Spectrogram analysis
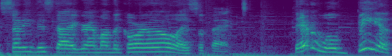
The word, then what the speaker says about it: Coriolis: turn to page 318 and study this diagram on the Coriolis effect.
